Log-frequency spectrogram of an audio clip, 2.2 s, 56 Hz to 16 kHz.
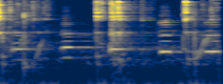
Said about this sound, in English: Then their hands went into their pockets as they fished out their 5 silver coins. Feeling ashamed and perplexed, they lined up single file. And then, one by one, they walked up to the jar and dropped in their coins.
